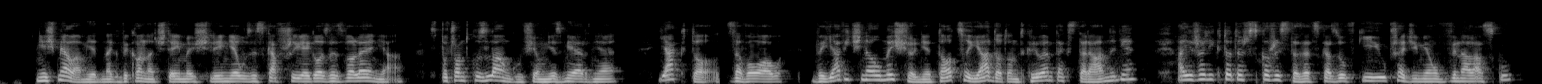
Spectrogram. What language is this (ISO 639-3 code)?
pol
